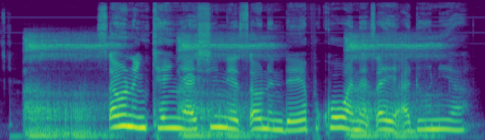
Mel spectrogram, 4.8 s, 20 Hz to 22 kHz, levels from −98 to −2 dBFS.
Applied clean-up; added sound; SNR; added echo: none; Animal; 12 dB; none.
